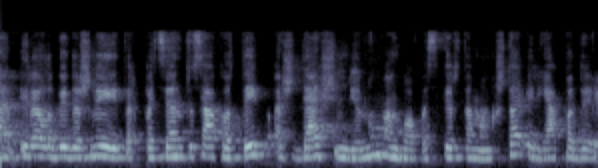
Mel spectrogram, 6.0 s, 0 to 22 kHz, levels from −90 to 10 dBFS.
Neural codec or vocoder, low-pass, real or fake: vocoder, 44.1 kHz, 128 mel bands, Pupu-Vocoder; 10.8 kHz; fake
